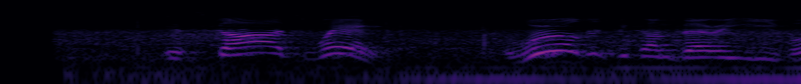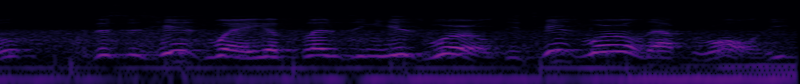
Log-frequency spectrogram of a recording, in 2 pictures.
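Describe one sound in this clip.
An elderly man speaks calmly through a television speaker.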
